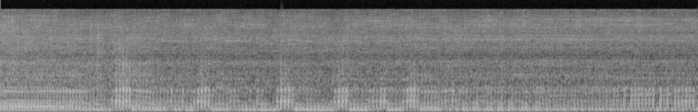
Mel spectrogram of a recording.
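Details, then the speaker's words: Suzuki GSX with Pro Liner short aftermarket exhaust, test ride: loud exhaust with uneven stumbling pops at low revs; throttle opened but bike hesitates before pulling off the bottom. "jadi tarikannya Tuh Disini udah ngegas tapi di sini belum jalan"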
